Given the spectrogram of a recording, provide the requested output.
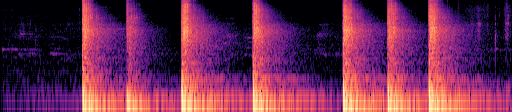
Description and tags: books banging on a door
sound of books hitting a door (from the other side). Recorded for my short film.
bang, banging, book, books, door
